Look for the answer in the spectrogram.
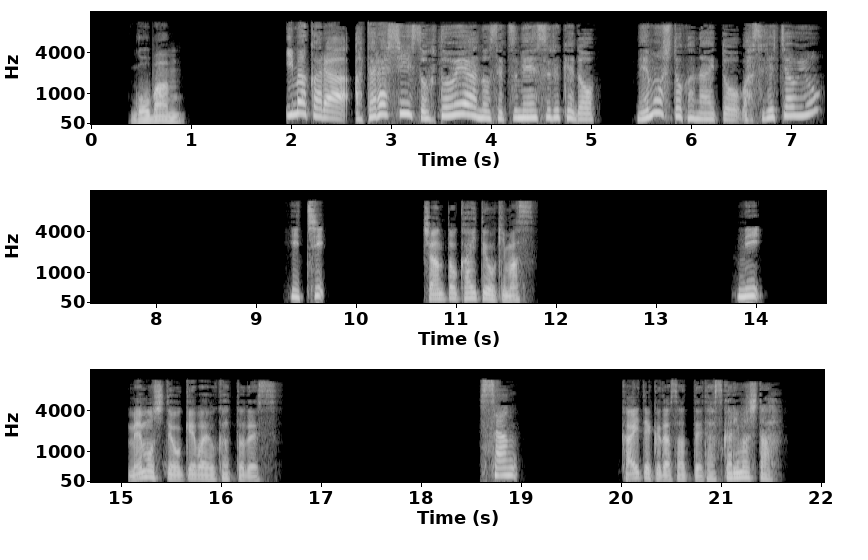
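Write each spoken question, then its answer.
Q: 今から新しいソフトウェアの説明するけど、メモしとかないと忘れちゃうよ。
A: 1: ちゃんと書いておきます。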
